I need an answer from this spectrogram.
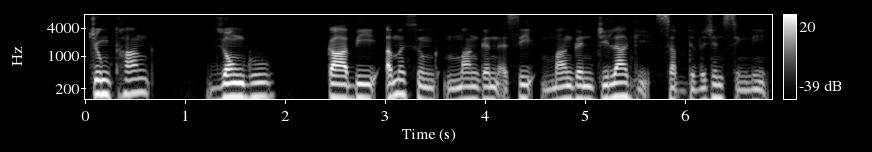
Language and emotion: Manipuri, neutral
